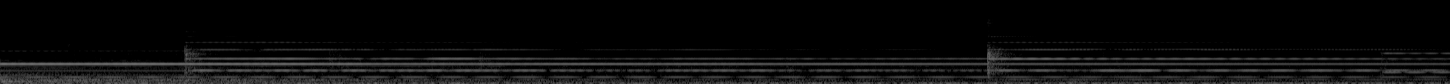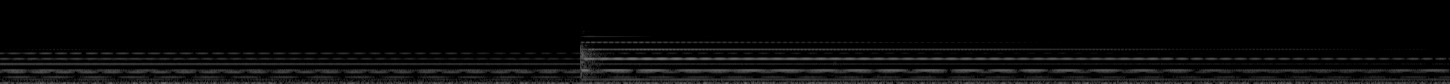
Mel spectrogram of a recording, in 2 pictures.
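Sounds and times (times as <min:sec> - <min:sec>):
constant low rumble: 0:00.0 - 0:05.1
singing bowls ringing in a sound bath: 0:00.0 - 0:28.9.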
